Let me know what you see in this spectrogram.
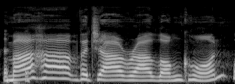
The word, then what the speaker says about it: Maha Vajiralongkorn: The king, and I'm going to try and pronounce his name, Maha Vajiralongkorn.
